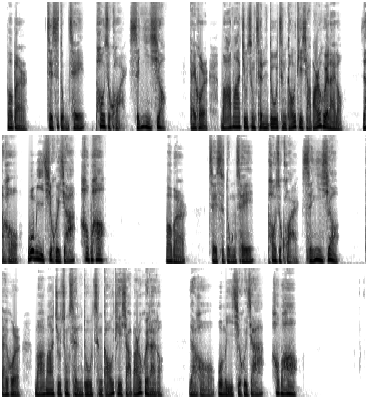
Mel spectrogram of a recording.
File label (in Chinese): 男 四川话 爸爸, 年轻浑厚; 国语男声配音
